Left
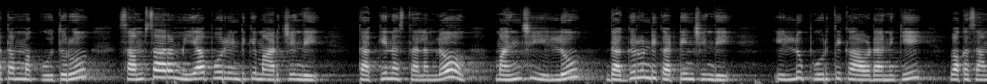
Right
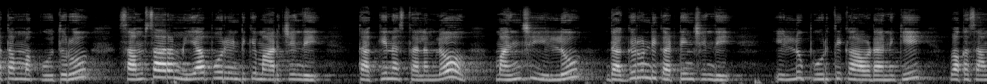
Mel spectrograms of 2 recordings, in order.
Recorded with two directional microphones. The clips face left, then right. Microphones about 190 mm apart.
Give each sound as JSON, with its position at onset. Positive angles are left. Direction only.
{"t": 0.0, "sound": "a woman's voice", "side_deg": 30}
